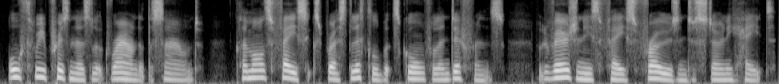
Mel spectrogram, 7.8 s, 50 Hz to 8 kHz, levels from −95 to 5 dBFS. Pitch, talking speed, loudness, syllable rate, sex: 175 Hz, 170 wpm, -19 LUFS, 5.6 syllables/s, female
